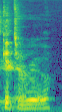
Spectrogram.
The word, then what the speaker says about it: Gitaroo: Is that actually how you say it? Yeah, it is Gitaroo.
